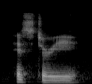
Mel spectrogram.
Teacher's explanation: history has the emphasis on the first syllable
